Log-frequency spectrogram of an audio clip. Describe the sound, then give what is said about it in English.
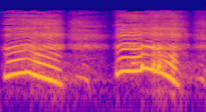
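Deep, heavy breathing turning into moaning: two long voiced moans whose pitch sags downward, each trailing off into a quieter breathy tail. “I'm breathing very deeply, and in the process of breathing deeply, I'm kind of almost moaning,”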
